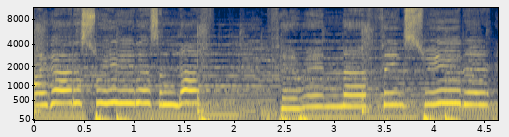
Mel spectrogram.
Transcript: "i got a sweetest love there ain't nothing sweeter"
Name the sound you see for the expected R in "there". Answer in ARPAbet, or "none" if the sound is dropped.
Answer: W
